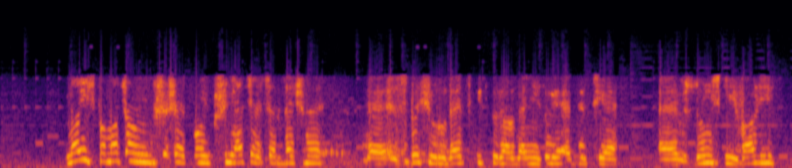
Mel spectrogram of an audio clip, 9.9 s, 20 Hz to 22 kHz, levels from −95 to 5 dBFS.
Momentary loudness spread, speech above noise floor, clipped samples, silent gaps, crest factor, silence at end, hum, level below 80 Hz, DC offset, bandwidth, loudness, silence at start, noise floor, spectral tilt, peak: 6 LU; 26 dB; under 0.1%; none; 10 dB; 0.05 s; none; -52 dBFS; under 0.1%; 4.5 kHz; -19 LUFS; 0.45 s; -45 dBFS; -9 dB/octave; -10 dBFS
